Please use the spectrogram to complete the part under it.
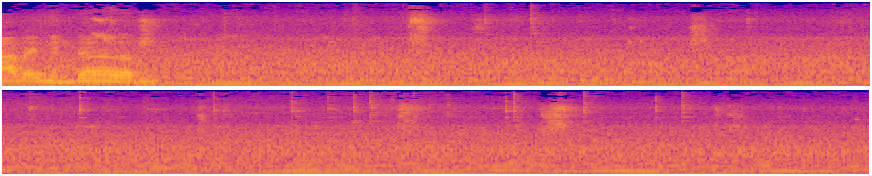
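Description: Metal parts click and tap against a vise.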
